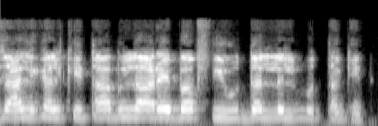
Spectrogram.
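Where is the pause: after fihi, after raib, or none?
none. It is read straight through without any pause. The speaker calls it wrong. "इसको लगातार नहीं पढ़ेंगे, ऐसे नहीं पढ़ेंगे"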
